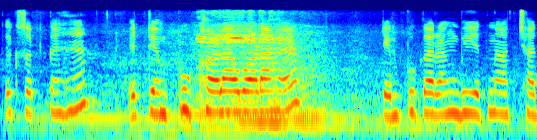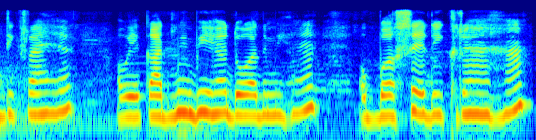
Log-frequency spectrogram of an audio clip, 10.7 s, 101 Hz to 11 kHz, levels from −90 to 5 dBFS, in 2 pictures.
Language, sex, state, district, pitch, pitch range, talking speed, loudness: Hindi, female, Chhattisgarh, Balrampur, 240 Hz, 225-255 Hz, 170 wpm, -18 LUFS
